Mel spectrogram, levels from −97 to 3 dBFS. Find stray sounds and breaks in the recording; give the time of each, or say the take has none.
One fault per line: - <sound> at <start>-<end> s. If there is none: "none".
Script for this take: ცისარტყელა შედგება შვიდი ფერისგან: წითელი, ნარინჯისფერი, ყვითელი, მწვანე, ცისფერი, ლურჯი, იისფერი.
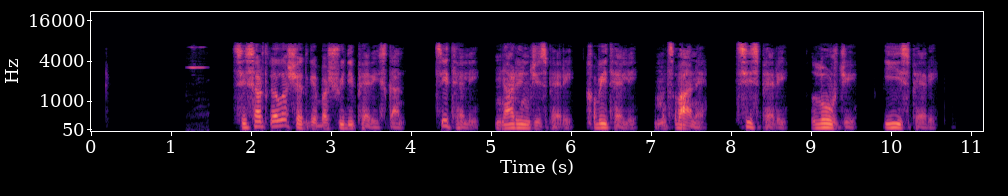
- squeak at 1.2-1.5 s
